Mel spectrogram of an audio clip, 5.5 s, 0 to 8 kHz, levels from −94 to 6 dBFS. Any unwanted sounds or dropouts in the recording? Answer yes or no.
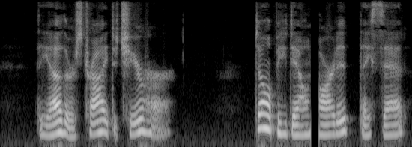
yes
